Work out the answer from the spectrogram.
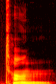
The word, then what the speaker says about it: tongue: The ue at the end is silent. So we pronounce it like young tongue. You have only the nasal sound. There's no G. It's just the sound M.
